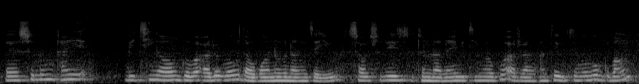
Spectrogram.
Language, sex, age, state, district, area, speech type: Bodo, male, 30-45, Assam, Kokrajhar, urban, spontaneous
